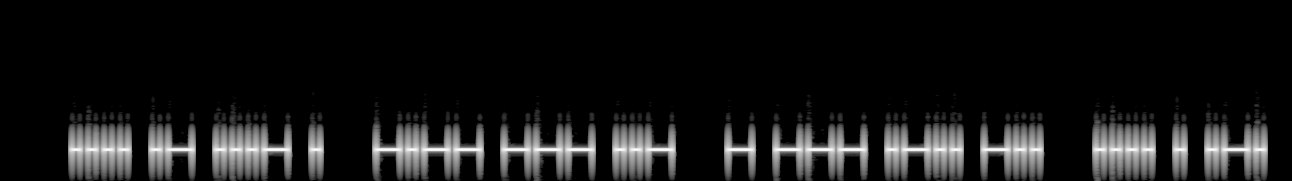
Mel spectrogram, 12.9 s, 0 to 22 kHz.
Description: Morse code, heard as a keyed tone, about 15 wpm, 700 Hz. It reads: HAVE YOU TOLD HER
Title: Sentences from Top 1000 Words - Review Part 2 - 15wpm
